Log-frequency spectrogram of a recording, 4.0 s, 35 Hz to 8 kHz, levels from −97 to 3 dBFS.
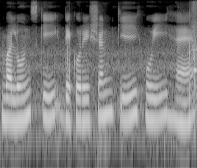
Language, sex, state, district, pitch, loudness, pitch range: Hindi, female, Madhya Pradesh, Umaria, 170 Hz, -20 LUFS, 165-190 Hz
